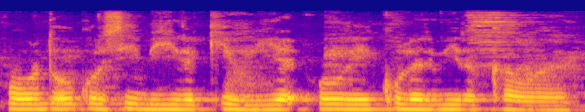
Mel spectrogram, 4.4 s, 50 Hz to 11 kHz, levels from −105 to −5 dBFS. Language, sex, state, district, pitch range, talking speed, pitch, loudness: Hindi, male, Uttar Pradesh, Saharanpur, 140-150 Hz, 190 wpm, 140 Hz, -15 LUFS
